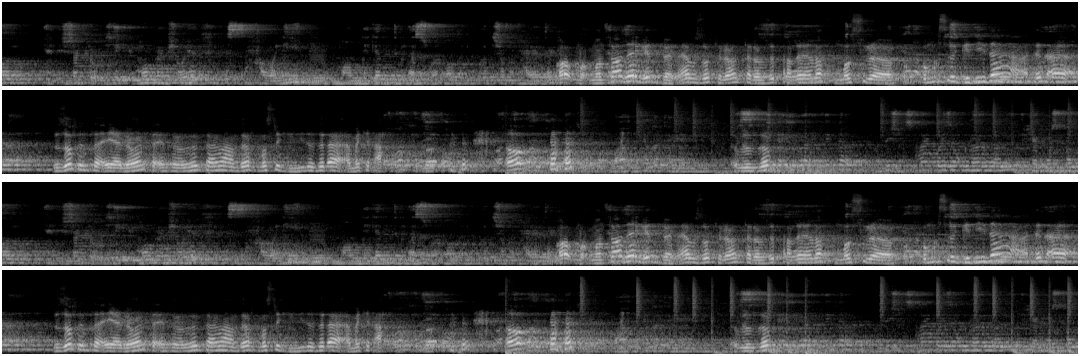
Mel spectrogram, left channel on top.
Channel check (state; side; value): normal; both; correlation 0.94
